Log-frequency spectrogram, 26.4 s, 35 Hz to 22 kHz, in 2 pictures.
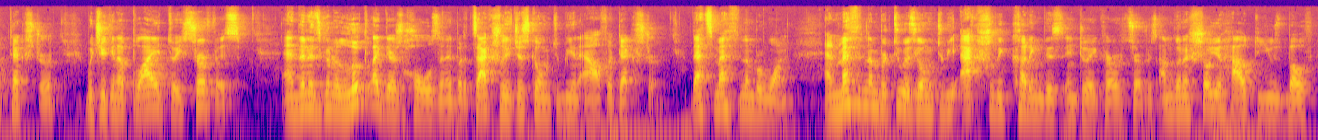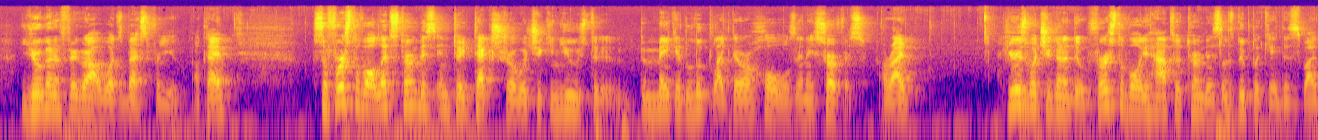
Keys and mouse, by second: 2.5 click, 7.6 click, 8.2 click, 15.1 Tab, 15.2 click, 15.7 Tab, 15.7 click, 16.1 click, 16.7 click, 18.9 click, 21.0 click, 21.6 click, 22.1 shift+click, 22.3 click, 22.6 shift+click, 23.0 click, 23.4 click, 25.3 Tab, 25.7 shift+d, 26.1 g.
